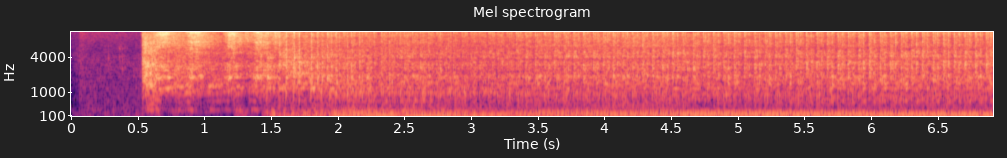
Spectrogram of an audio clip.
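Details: 2020 Harley-Davidson Softail Street Bob just fitted with a Two Brothers Racing 2-1 Shorty Turnout stainless exhaust: quick crank, fires, then settles into a steady loud, deep, lumpy V-twin idle; much louder and deeper than stock, healthy start.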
